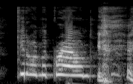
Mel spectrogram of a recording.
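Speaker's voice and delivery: squeaky, super high-pitched, loud tough guy voice, barked. Speaker shows how a superhero would sound: super high-pitched Batman voice. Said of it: "his voice was like super high pitched".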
